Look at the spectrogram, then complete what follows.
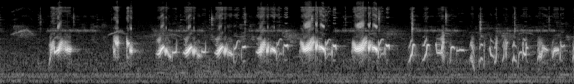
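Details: Bulbul feeding and calling her twin chicks: a busy, loud stream of short chirpy and squawky notes, some rising, coming in quick bursts and growing faster toward the end, over a faint low hum.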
